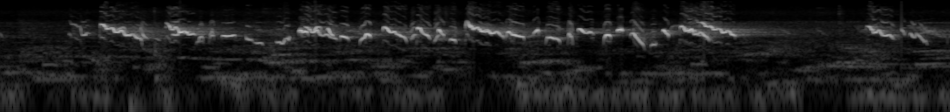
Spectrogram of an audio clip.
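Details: Lombok yellow white-eye 'ciak ciak' lure: a long burst of rapid high descending chirps lasting about three seconds, a pause, then a short final flurry.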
